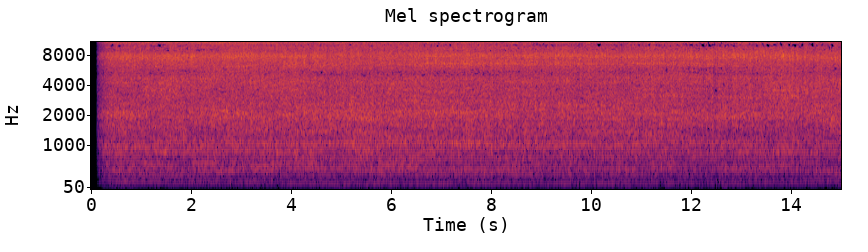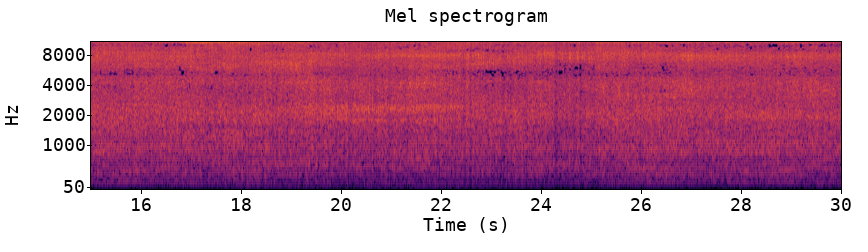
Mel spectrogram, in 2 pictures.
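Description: Cord-making machine on a sewing-machine table running steadily, its electric motor and rotating shaft giving a continuous mechanical hum and rattle.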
